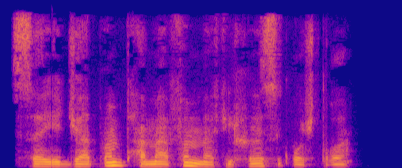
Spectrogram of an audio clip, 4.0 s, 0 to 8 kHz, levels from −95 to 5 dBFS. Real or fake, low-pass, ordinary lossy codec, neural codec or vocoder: real; 7.2 kHz; AAC, 32 kbps; none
